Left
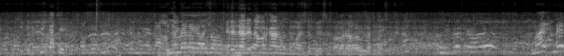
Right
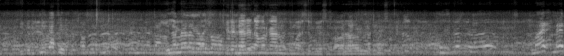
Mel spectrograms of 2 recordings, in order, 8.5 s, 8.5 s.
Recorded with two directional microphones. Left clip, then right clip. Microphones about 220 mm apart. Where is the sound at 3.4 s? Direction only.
Centre (ahead or behind).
